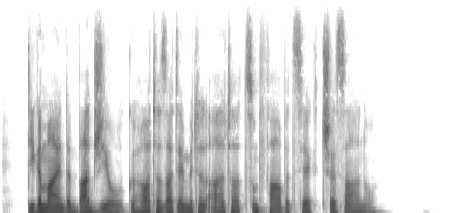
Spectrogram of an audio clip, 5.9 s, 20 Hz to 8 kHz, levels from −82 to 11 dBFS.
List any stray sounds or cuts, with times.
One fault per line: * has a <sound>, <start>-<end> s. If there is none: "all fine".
all fine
